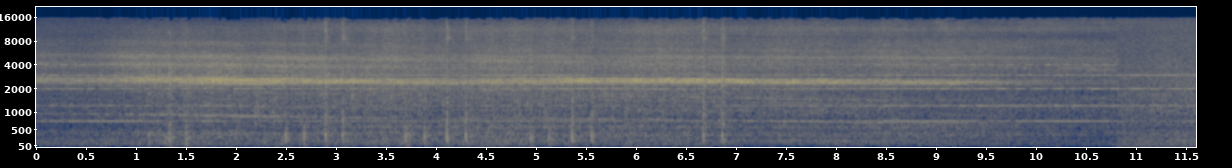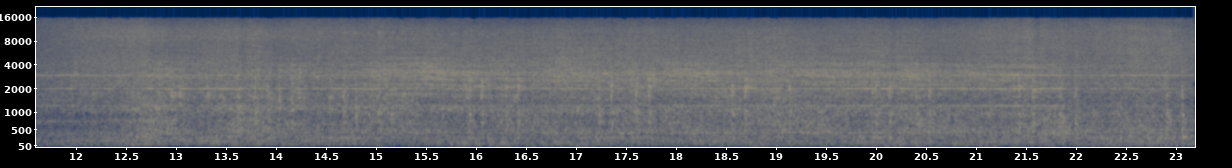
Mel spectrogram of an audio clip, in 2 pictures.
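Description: Level-crossing warning bell ringing steadily while an NS Sprinter passes with rhythmic wheel clatter over the rail joints. About eleven seconds in, this changes to another crossing's bell, then the rising rush of a yellow NS intercity train approaching and running past.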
